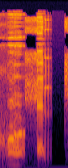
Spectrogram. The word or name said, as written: quotient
